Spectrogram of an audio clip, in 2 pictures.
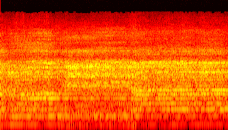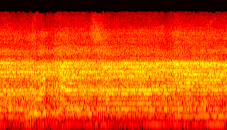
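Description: A kourel of men chanting a Mouride khassida in unison without instruments, picked up through microphones: long held notes over a steady low held tone.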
